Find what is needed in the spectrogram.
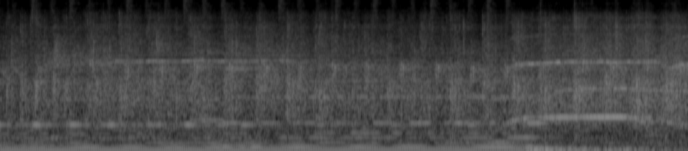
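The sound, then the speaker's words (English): An audience bursts into sustained, dense applause, many hands clapping steadily at a fairly loud level, with a low organ-like tone held underneath. “That clapping you just did is for your uncle.”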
